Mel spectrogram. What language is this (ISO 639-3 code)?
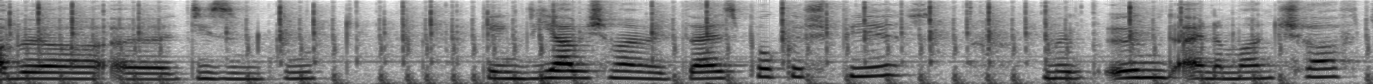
deu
